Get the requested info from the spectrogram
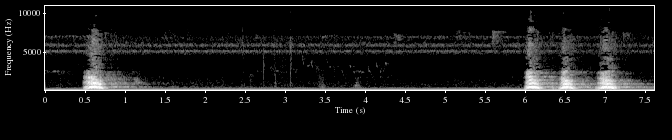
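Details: Basset hound named Fred goofing off and playing with deer; one deep bark, a long quiet stretch, then three quick deep barks about half a second apart, over a steady low hum.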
